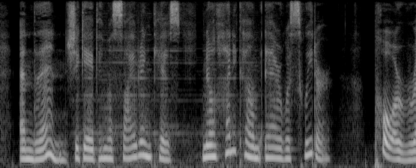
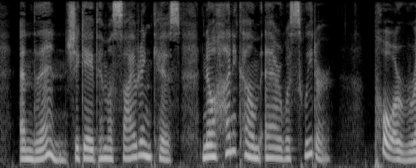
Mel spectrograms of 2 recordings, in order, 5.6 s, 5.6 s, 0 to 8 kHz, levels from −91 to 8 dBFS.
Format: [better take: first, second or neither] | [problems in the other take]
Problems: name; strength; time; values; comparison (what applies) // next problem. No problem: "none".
second | noise reduction (neural separator model SepFormer DNS4)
